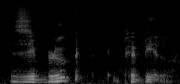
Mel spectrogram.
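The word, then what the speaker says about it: Xibruq Pibil: Gibral is how that's pronounced, the XBR apostrophe AAL, Gibral. Zibruk Pibil.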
